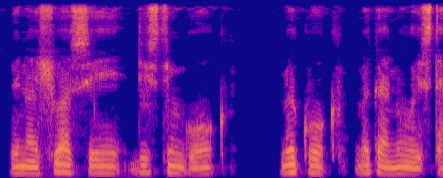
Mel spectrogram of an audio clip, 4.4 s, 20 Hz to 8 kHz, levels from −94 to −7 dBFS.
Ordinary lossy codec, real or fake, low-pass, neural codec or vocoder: none; fake; 7.2 kHz; vocoder, 44.1 kHz, 128 mel bands every 256 samples, BigVGAN v2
